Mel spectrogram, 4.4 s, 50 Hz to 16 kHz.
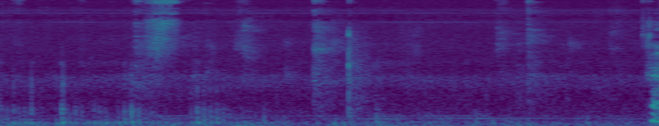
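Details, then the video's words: Extremely loud purr of an F2 Savannah cat, a dense continuous low rumble with a fast fluttering texture, steady throughout, with a few faint clicks and rustles over it. "Extremely Loud Purrs From Sweet F2 Savannah Cat"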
